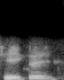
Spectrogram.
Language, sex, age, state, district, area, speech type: Punjabi, male, 18-30, Punjab, Mohali, rural, conversation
